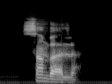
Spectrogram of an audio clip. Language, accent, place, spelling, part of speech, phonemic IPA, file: French, France, Lyon, cymbales, noun, /sɛ̃.bal/, LL-Q150 (fra)-cymbales.wav
- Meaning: 1. plural of cymbale 2. cymbals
